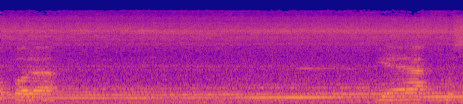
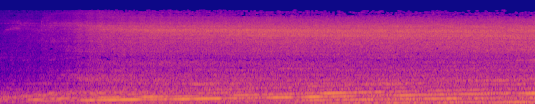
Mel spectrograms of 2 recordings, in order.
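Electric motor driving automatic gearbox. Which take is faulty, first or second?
first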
